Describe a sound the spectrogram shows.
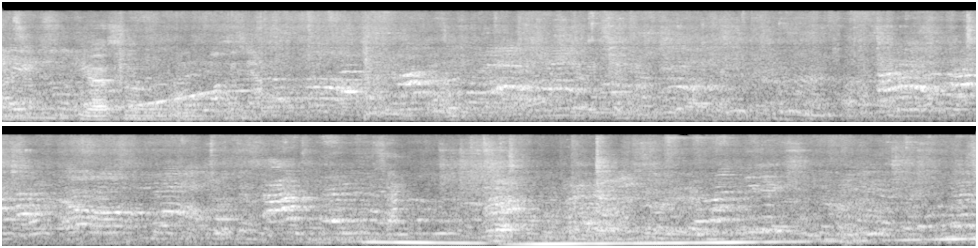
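Adults chatter and talk in a busy room.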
